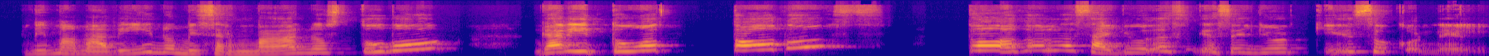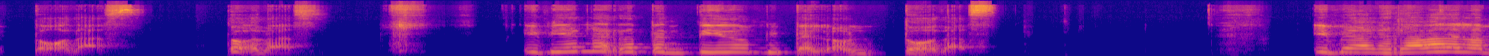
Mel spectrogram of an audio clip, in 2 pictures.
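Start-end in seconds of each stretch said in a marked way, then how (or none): 1.8-7.5 voice rising with emotion. Real, not acted. Emotional peak recalling help. 7.6-14.9 tearful, voice breaking. Real, not acted. Breaking down in tears.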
